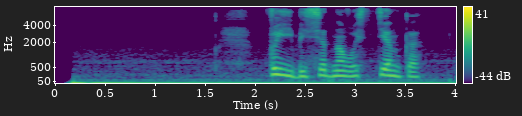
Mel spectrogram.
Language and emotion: Russian, angry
